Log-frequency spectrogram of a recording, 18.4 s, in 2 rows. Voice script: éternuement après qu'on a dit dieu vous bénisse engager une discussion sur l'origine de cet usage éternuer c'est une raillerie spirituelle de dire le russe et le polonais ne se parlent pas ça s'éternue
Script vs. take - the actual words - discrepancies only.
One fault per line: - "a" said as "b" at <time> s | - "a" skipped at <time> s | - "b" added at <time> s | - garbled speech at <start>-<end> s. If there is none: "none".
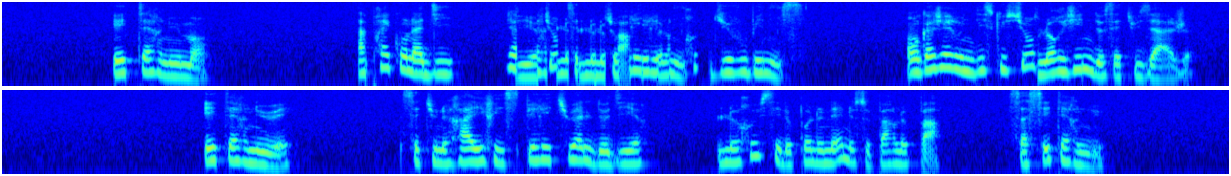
- garbled speech at 3.8-5.2 s
- "sur" skipped at 7.7 s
